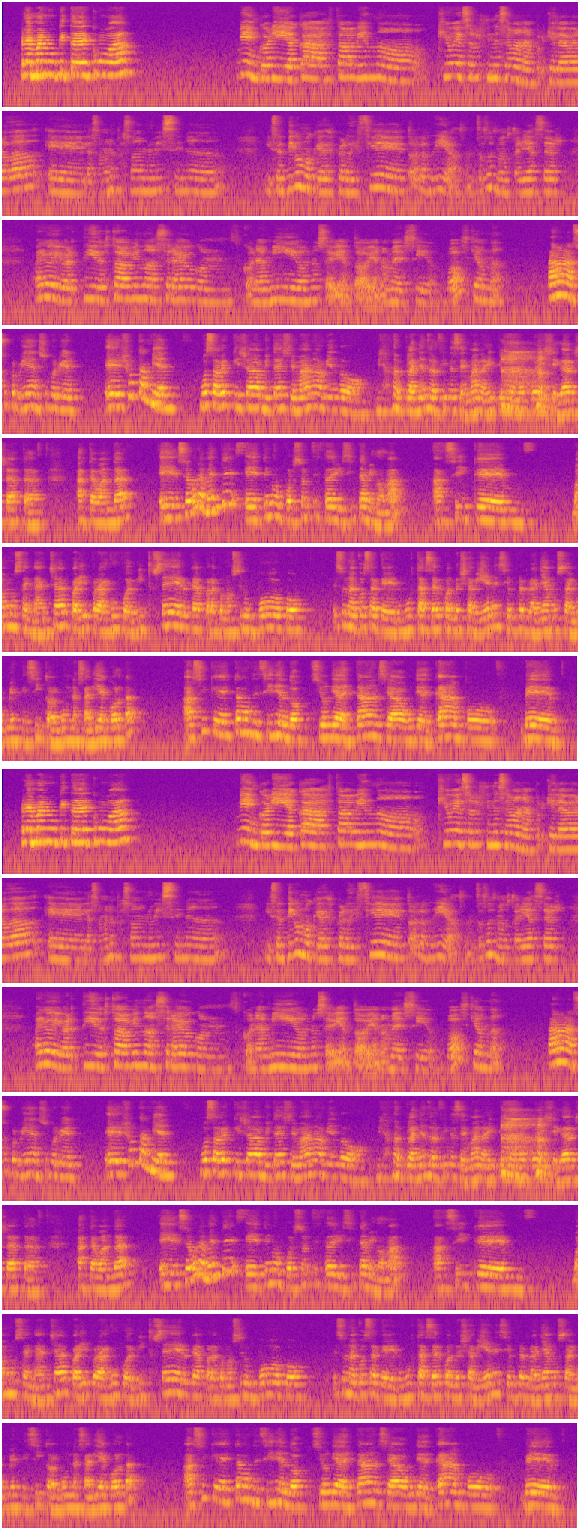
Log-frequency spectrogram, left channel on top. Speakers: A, on the left (about 80°); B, on the right (about 30°).
A: Hola Manu, ¿qué tal? ¿Cómo va?
B: Bien, Cori, acá estaba viendo qué voy a hacer el fin de semana, porque la verdad, eh, la semana pasada no hice nada y sentí como que desperdicié todos los días, entonces me gustaría hacer algo divertido, estaba viendo hacer algo con, con amigos, no sé bien todavía, no me decido. ¿Vos qué onda?
A: Ah, súper bien, súper bien. Eh, yo también. Vos sabés que ya a mitad de semana, viendo, <laughs> viendo- planeando el fin de semana, ¿viste?
B: <laughs>
A: Uno no puede llegar ya hasta, hasta Bandar. Eh, seguramente eh, tengo, por suerte, está de visita mi mamá. Así que mm, vamos a enganchar para ir para algún pueblito cerca, para conocer un poco. Es una cosa que nos gusta hacer cuando ella viene. Siempre planeamos algún viajecito, alguna salida corta. Así que estamos decidiendo si un día de estancia o un día de campo, ver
